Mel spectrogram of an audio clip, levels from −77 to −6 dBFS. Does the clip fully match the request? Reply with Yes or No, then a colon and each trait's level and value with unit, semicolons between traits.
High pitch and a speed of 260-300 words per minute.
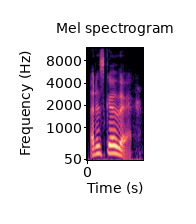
Yes: high, 210 Hz; fast, 290 wpm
